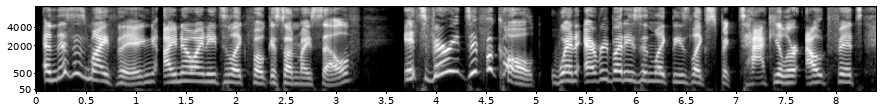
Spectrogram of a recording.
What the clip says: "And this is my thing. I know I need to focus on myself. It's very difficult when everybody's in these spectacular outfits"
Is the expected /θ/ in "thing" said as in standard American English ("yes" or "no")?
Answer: yes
